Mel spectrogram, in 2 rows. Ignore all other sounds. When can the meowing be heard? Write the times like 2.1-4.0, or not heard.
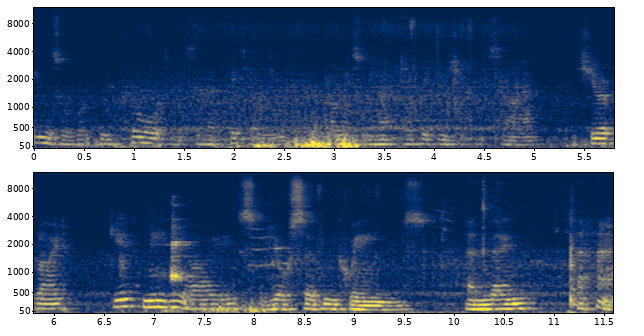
6.6-8.3.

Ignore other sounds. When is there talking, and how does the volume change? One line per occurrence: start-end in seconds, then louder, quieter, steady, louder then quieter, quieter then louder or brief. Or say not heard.
0.0-11.5 louder.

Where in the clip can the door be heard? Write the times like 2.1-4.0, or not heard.
not heard.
